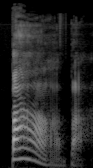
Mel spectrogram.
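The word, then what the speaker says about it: 爸爸: ba d and mei the full names are pronounced baba and lastly the third tone character when saying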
